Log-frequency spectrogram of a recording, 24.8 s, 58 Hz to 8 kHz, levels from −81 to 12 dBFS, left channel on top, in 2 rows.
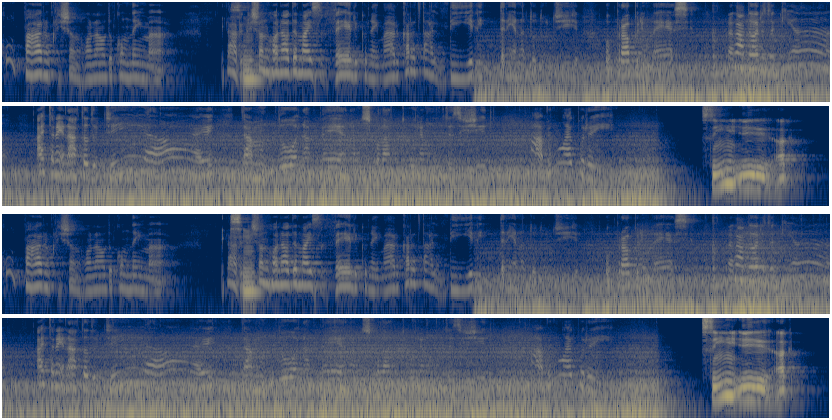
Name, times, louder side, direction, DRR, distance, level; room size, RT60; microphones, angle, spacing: voice 1, 0.1-2.5 2.8-3.0 3.4-10.4 10.9-12.5 12.9-21.7, left 2 dB, 25° left, 9 dB, 1.3 m, -36 dB
voice 2, 3.4-3.8 22.9-24.3, right 3 dB, 55° right, 13 dB, 0.9 m, -24 dB
sound 1, 7.1-22.3, equal, 10° right, 2.0 m, -30 dB
23.5 x 19.0 x 8.0 m, 0.93 s
head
